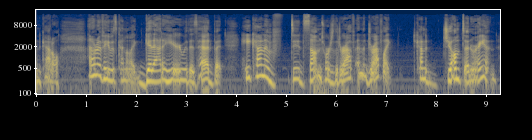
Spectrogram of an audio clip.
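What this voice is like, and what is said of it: Raspy voice. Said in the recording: “you can tell by my lovely raspy voice”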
